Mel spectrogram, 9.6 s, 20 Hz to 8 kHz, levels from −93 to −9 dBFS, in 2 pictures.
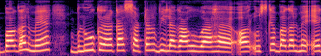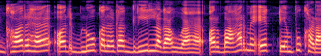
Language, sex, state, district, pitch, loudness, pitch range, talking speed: Hindi, female, Jharkhand, Garhwa, 285 Hz, -16 LUFS, 260-315 Hz, 200 wpm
